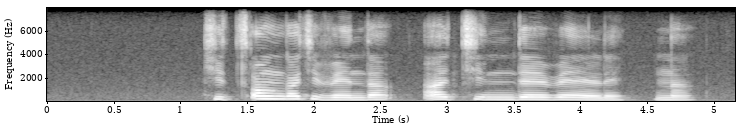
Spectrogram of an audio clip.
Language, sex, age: Venda, male, 26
